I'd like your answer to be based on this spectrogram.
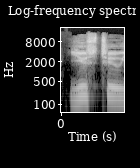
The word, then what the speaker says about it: used to: Now, when you pronounce it, there's no difference. Used to, used to. The D and the T sounds come together as one.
